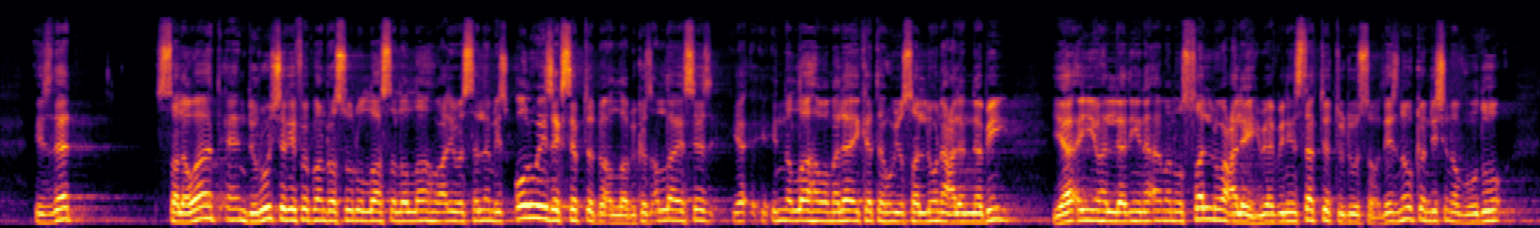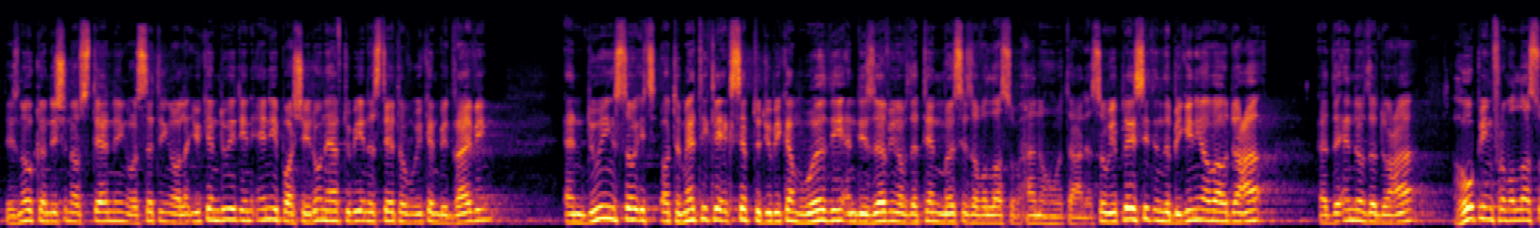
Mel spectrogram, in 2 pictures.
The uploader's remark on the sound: at the Houghton Masjid (West Street)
